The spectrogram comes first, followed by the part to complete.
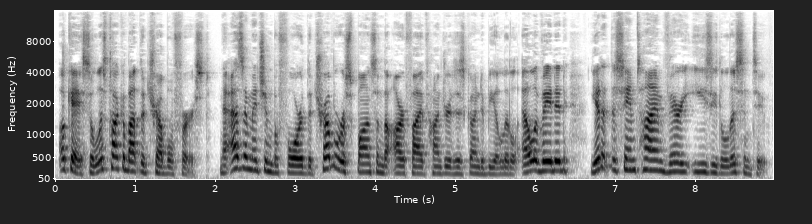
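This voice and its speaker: A man in his thirties with a fairly high-pitched voice presents a gear review. He talks conversationally to camera as host, laying out his points in a measured, explanatory way. Key words get small, deliberate pauses. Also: animated, a bit bright, soft background music. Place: small indoor home listening room.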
